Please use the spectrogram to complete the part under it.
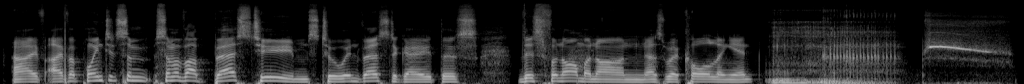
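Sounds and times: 
speech: 0.1 - 8.4
exaggerated snore: 7.7 - 9.1.

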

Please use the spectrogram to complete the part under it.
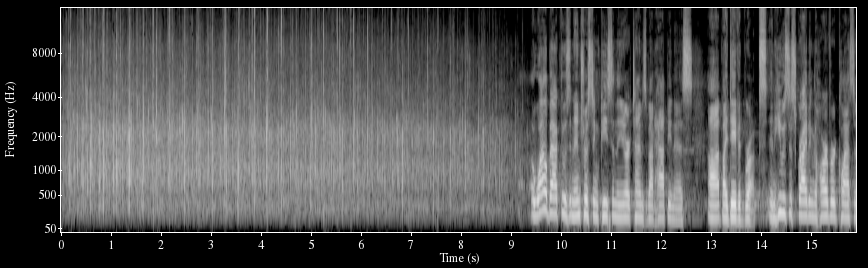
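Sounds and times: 
audience applause: 0.0 - 9.2
speech: 9.4 - 15.8.

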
